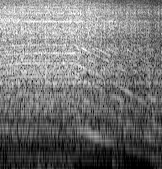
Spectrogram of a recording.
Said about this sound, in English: Drill! Drill!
